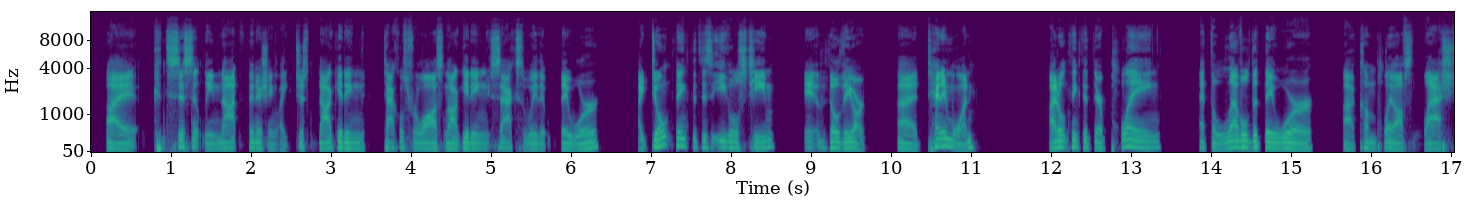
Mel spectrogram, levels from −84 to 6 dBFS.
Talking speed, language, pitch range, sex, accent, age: 175 wpm, English, 90-115 Hz, male, American, 30-49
